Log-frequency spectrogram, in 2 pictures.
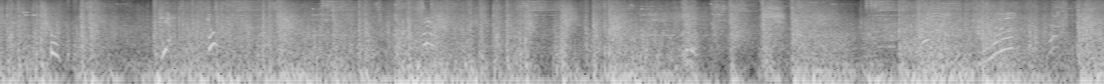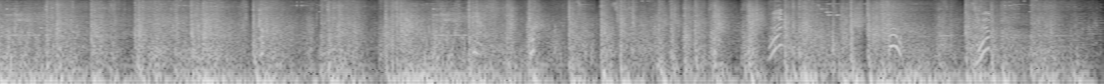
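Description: Sustained gunfire in the video game Zenless Zone Zero, a dense, continuous barrage of rapid shots and impacts that runs loud and unbroken throughout.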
